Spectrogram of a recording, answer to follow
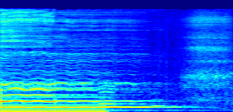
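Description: A singer holds one long final note of a Christmas ballad over the backing music, the bass dropping away about a second in and the note fading out soon after, ending the song.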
